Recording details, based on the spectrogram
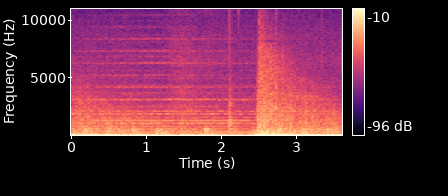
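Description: Naval gunfire in the submarine game Silent Hunter 5, low rumbling booms over a heavy continuous background, with a sharper blast arriving midway and another near the end, fairly quiet overall.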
